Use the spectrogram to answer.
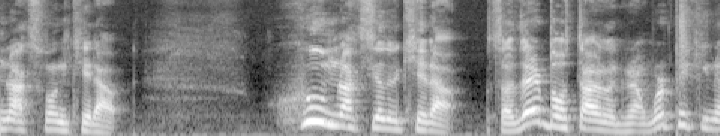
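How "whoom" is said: loud, explosive "whoom"; booming vocal sound effect, pitched up; imitated punch whoosh. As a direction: punch out a big whooshing impact noise. Imitates the second knockout punch.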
